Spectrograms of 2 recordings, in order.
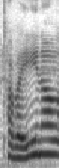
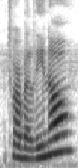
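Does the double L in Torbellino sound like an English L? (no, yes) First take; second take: no; yes. First: The double L is not said as an L. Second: The double L is said as an L sound. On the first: The speaker calls it right. "that's my best guess" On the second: The speaker calls it wrong. "I always want to pronounce this sweater Torbellino, and uh, it's not that because it's got the double L"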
